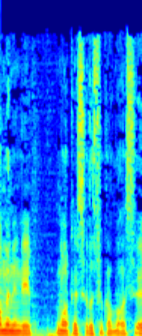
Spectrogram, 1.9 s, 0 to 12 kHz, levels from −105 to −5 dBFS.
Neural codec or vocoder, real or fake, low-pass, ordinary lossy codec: codec, 44.1 kHz, 1.7 kbps, Pupu-Codec; fake; 10.8 kHz; MP3, 48 kbps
